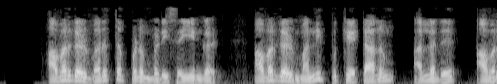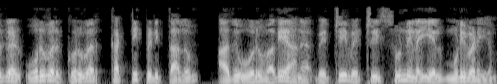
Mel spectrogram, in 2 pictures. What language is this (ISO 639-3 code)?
tam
